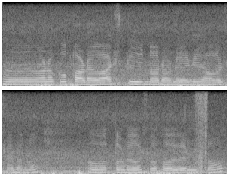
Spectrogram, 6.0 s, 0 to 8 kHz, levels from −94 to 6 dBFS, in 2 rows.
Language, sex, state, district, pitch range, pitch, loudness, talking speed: Telugu, male, Andhra Pradesh, Visakhapatnam, 195-205 Hz, 200 Hz, -17 LUFS, 70 wpm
